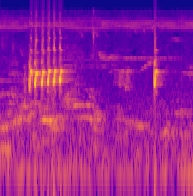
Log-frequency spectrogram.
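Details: A call for males from a yellow-vented bulbul, played as a lure: a rapid run of six bright chattering notes, followed after a pause by one isolated note, over faint background chirping.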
